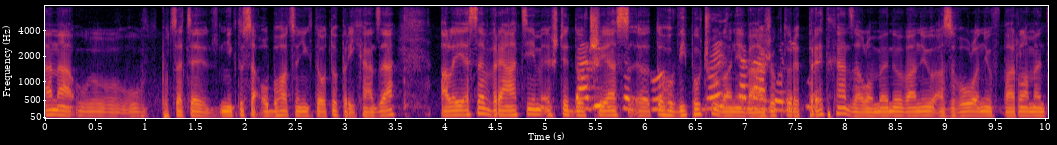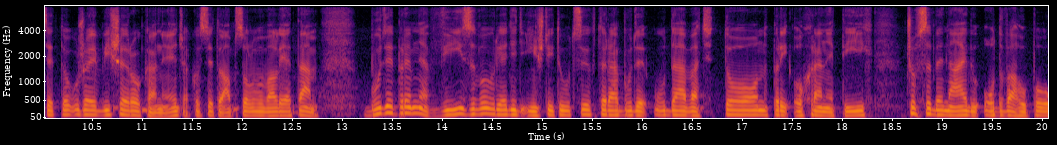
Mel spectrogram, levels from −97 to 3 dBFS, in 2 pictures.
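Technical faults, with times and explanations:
1.02–1.27 s, 12.76–12.81 s and 13.15–13.22 s, echo leak: a faint, delayed ghost of the talker's sound trails behind, about 35 dB below the speech in the first and second stretches and about 40 dB below in the third, arriving roughly half a second late (474 ms first, 499 ms later). This is likely a far-end loudspeaker being picked up by its own microphone, with the echo canceller letting brief scraps slip back down the line.
4.46–4.51 s, 5.26–5.42 s, 5.59–6.32 s and 6.55–7.70 s, speech suppressed in double talk: the speech ducks and thins in short pieces, dipping about 25 dB in the brief first dropout and about 10 to 15 dB in the later ones, with the affected portions totalling around half a second in the longest stretch. The likely cause is both sides talking at once, with the echo canceller unable to separate this talker from loudspeaker echo and turning everything down together.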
